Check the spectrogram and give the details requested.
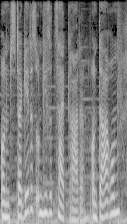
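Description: A woman reads a podcast promo in a brisk, inviting tone. Her voice is quite low for a woman, and music runs underneath. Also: expressive, darkish tone. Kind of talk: scripted promo.

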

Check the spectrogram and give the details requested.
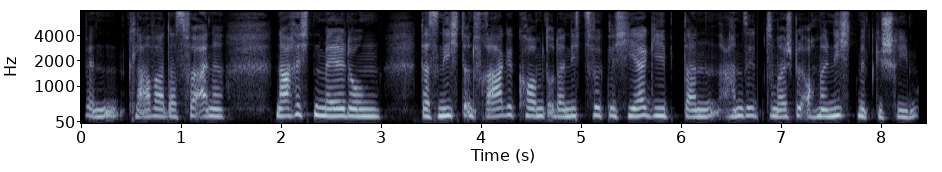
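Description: A woman speaks reflectively, as if interviewed about her work. Her voice sits at a middle pitch, recorded dry with no room sound. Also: little pitch movement, moderate pace, darkish tone, no echo. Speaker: radio drama maker.

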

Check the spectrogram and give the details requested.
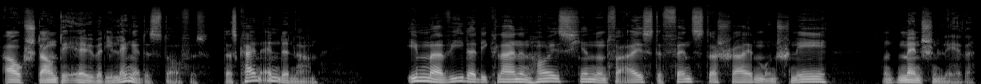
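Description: Low-voiced male narrator, dry and close. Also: big pitch swings, unhurried, no echo. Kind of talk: literary narration in a radio drama.

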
